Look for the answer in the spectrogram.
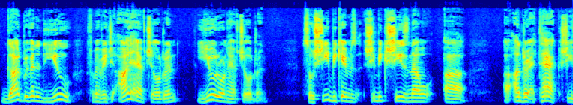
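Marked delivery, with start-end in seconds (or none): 0.1-4.5 contrastive punch on YOU and I; accusing weight on the pronouns you and I; stress on YOU. Retold or imitated. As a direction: pitch jumps on you and I, setting them against each other. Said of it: "she hears the emphasis on the you".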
